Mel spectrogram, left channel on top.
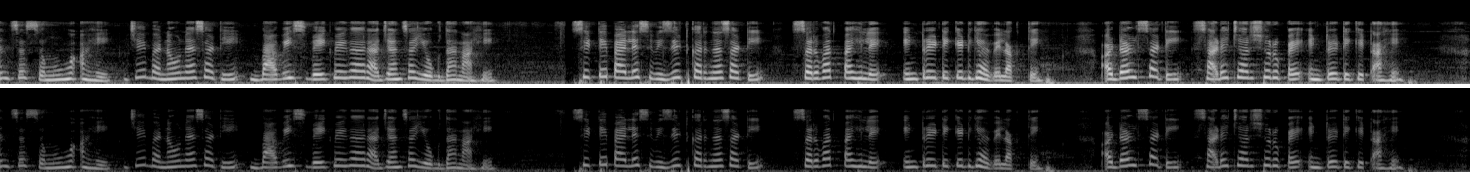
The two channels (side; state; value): right; quieter; 15.3 dB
